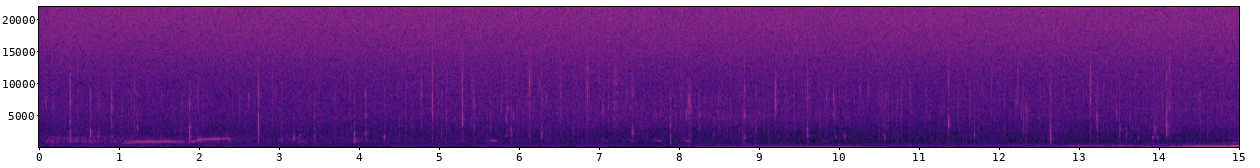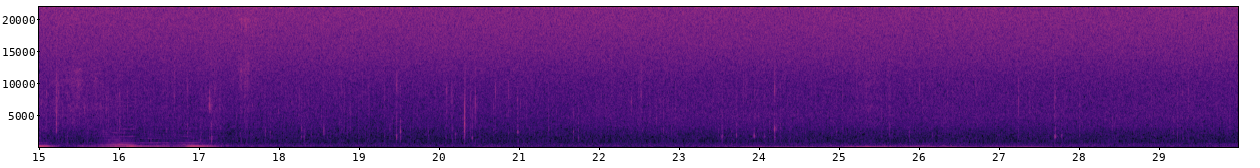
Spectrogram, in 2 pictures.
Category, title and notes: Soundscapes > Nature
Recording in light rain, accompanied by a mosquito that found my microphone to be interesting. Tascam DR-60 Rode NTR3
